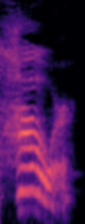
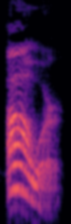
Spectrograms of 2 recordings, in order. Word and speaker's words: hour: Similarly, in the word hour, the H is silent. We don't say hour, we say hour.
